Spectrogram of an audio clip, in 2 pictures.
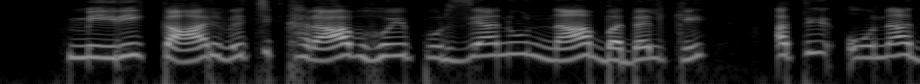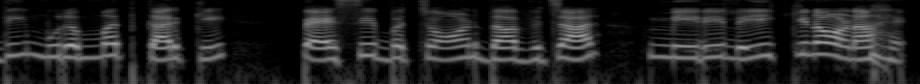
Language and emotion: Punjabi, disgusted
